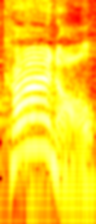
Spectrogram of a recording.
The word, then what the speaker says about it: Colonel: charm in my voice, my name is Colin O'Hara. Well, it's Colonel. What? Really? Why is it spelled like that then? My name is Colonel Harlan Sanders, and I'm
